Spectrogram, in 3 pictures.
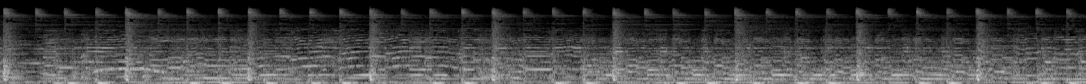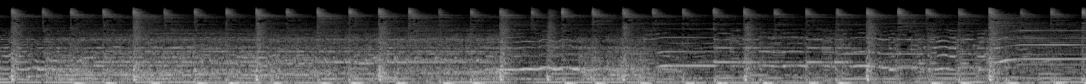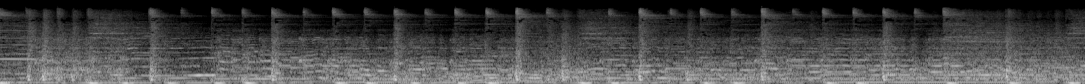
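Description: Live band playing an instrumental passage: an electric guitar lead with bent notes over a steady drum-kit beat.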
